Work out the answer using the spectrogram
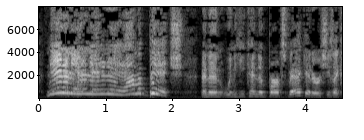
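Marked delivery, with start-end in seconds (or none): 0.1-2.1 very high, loud mocking whiny voice. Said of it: "And she's like".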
